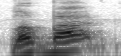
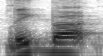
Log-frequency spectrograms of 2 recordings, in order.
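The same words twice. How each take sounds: First: "Lokbot" said LOKE-bot, rising like a guess; first try at name. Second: "Leakbot" said LEEK-bot, a new guess at the vowel; second try at name. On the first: Reading a Dutch viewer's name aloud, said "Lokbot" as LOKE-bot. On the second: Retrying a Dutch viewer's name, now saying "Leakbot" as LEEK-bot. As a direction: switch to "Leakbot" with a long EE. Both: Shown as a demonstration. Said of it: "I know I'm butchering that".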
